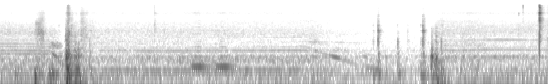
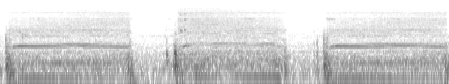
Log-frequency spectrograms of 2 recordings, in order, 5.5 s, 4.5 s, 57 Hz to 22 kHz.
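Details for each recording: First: Tesla Model 3 power window, squeaking since new and worse in rain, before silicone lubrication: motor whir with a thin rising and falling squeak from dry, sticky window seal rubbing. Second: Tesla Model 3 window after silicone lubricant on the glass seal to cure squeaking: three smooth, even motor whirs with short stops and no squeak or rubbing; the window runs quietly.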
